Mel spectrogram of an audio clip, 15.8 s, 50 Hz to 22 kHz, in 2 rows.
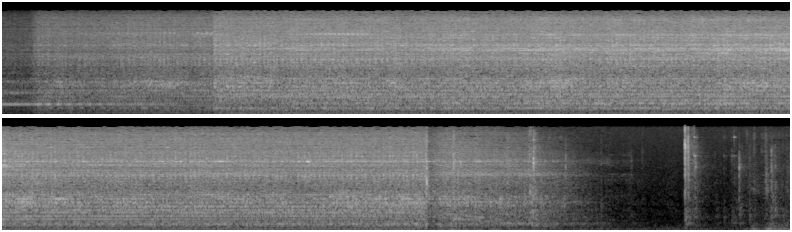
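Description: Metal lathe running and turning a flange-nut blank, the tool cutting chips from the spinning work. About 12 seconds in the lathe stops and the sound fades away, followed by a few sharp clicks near the end.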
